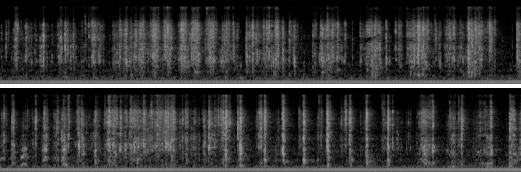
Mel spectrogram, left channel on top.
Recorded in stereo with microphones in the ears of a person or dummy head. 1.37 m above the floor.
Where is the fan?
Centre (ahead or behind), 0.9 m.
